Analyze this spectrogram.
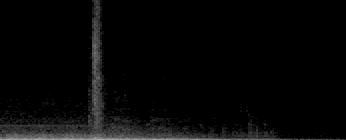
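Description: A truck's low engine rumble winds down over a couple of seconds, with a brief hiss early on, before fading almost to silence as it comes to a stop by the side of the road.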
